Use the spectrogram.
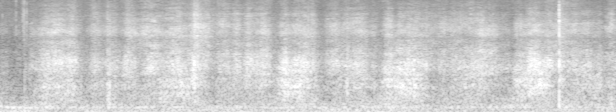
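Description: Long nails scratch the flat yellow plastic base and rim of a hollow cylindrical sweetener tub. Soft, breathy scraping swishes repeat unevenly, bright in the middle range. One sharp tick near the end stands out over a steady low hum.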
